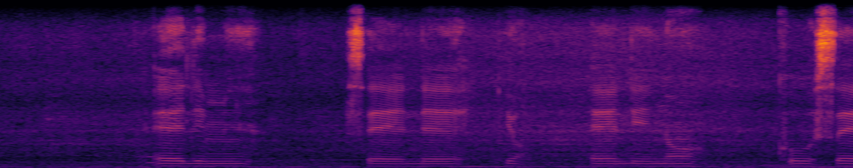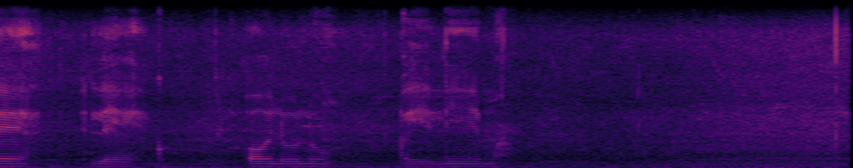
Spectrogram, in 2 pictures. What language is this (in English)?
Xhosa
